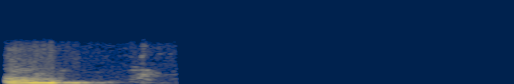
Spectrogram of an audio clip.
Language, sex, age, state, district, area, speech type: Dogri, female, 60+, Jammu and Kashmir, Reasi, rural, conversation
